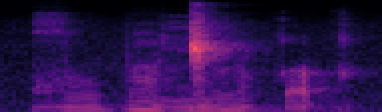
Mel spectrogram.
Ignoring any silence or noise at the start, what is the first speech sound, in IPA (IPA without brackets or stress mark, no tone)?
ʁ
